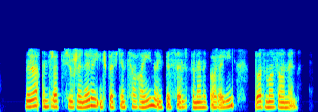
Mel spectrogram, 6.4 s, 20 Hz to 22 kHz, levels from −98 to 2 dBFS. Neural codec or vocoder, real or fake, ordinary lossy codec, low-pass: codec, 16 kHz, 4 kbps, FunCodec, trained on Chinese and English, 50 frames a second; fake; MP3, 32 kbps; 3.6 kHz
